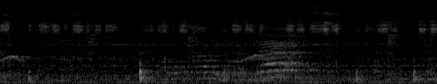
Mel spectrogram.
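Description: Faint strokes and squeaks of a marker pen writing on a whiteboard, with a sharp tap about one and a half seconds in.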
